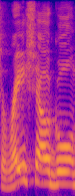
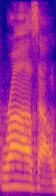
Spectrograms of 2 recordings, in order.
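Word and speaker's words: Ra's al Ghul: me crazy Venuti what's so annoying and it's pronounced racial goal not Raza to be fair this actually looks like it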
